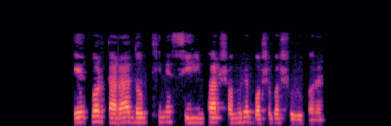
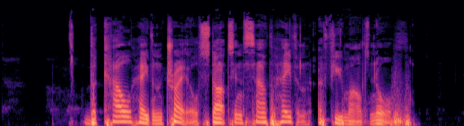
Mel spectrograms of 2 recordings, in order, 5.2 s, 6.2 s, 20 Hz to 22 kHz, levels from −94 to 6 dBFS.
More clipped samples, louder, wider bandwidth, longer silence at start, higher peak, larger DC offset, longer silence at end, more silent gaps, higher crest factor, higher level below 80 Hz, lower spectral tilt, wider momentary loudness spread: neither; second, -23 LUFS vs -19 LUFS; second, 8 kHz vs 12.5 kHz; about the same, 1 s vs 0.95 s; second, -6 dBFS vs -2 dBFS; neither; first, 0.9 s vs 0.7 s; first, 1.98-2.02 s vs none; about the same, 18 dB vs 18 dB; second, -68 dBFS vs -38 dBFS; about the same, -5.5 dB/octave vs -6.5 dB/octave; first, 14 LU vs 7 LU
